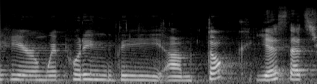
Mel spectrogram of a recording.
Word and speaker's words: tteok: But the base is bubbling away here and we're putting the tteok. Yes, that's right. You're pronouncing it beautifully.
